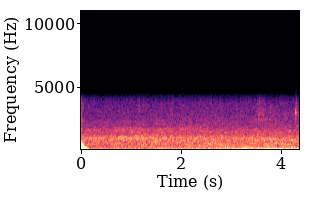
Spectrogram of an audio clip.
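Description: Steady low hum under a faint even hiss: background room tone, with no distinct event.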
